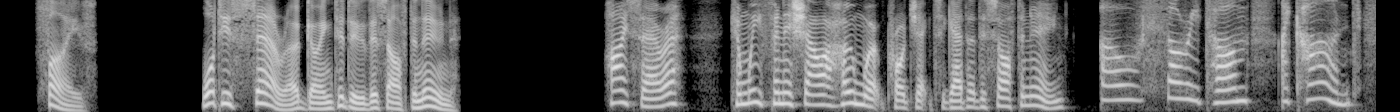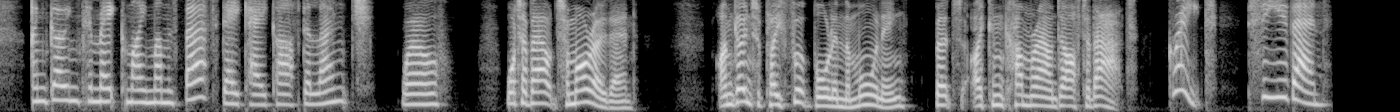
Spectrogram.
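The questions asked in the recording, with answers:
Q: What is Sarah going to do this afternoon?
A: Make her mum's birthday cake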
